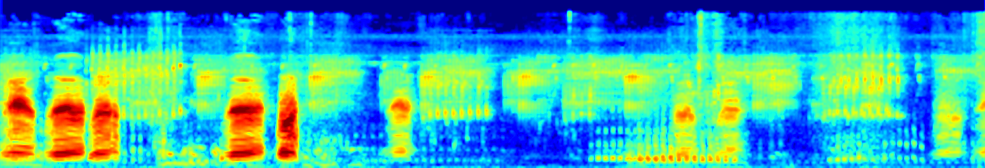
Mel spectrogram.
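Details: Indian bullfrog in its rare yellow colour calling in nature: a few loud, nasal pulsed croaks in quick pairs, then softer, more distant croaks and a hissing background chorus.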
